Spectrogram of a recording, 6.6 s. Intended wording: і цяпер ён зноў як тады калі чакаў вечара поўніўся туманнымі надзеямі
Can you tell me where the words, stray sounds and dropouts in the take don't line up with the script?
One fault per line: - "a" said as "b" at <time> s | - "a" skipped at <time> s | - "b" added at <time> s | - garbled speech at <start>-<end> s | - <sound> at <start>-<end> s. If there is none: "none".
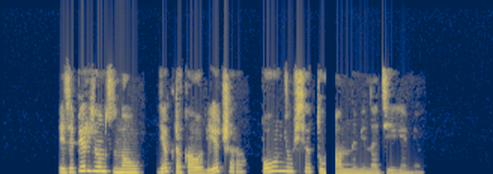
- "тады калі" skipped at 2.3 s
- dropout at 4.3-4.5 s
